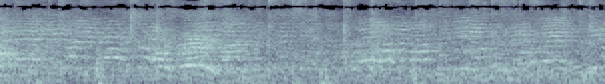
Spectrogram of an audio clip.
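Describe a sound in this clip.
Wrestlers thud onto a ring mat.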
